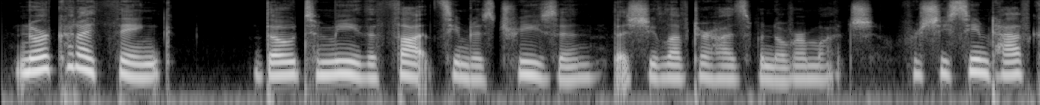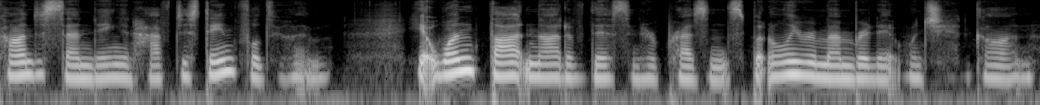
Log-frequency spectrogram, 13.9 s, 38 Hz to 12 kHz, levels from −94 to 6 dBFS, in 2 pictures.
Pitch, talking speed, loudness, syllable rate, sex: 185 Hz, 195 wpm, -20 LUFS, 5.2 syllables/s, female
